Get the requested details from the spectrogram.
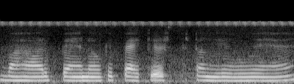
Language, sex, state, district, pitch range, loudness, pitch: Hindi, female, Uttar Pradesh, Muzaffarnagar, 175-185 Hz, -13 LUFS, 175 Hz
